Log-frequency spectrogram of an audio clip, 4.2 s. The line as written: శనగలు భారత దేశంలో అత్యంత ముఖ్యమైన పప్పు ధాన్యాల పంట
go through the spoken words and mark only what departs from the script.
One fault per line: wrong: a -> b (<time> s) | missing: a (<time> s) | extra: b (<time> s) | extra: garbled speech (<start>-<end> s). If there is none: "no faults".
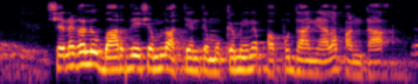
no faults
